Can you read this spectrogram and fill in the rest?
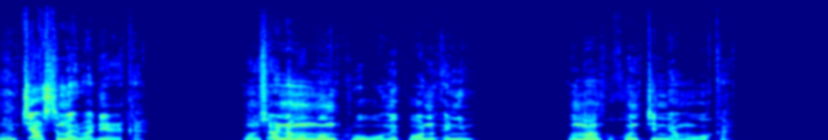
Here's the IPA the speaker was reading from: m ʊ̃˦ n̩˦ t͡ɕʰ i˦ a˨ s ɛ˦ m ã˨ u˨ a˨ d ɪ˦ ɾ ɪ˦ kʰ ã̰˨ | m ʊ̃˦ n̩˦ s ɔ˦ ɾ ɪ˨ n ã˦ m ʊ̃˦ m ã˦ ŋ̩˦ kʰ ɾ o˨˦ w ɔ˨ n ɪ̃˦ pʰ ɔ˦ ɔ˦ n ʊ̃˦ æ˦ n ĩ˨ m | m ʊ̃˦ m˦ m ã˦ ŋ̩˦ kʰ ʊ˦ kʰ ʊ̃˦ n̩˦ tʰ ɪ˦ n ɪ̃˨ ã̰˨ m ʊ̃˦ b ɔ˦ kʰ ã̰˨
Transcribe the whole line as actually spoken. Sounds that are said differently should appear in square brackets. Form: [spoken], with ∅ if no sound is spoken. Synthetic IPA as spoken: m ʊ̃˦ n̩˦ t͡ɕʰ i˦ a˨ s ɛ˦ m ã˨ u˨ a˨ d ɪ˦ ɾ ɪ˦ kʰ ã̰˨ | m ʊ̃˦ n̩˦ s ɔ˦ ɾ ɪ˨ n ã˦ m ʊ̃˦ m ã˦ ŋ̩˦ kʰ ɾ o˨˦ w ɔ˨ [m] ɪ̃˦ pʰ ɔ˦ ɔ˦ n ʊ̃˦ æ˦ n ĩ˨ m | m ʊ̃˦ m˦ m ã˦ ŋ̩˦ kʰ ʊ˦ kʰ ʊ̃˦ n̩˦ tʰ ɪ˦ n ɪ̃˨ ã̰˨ m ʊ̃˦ [w] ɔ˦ kʰ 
